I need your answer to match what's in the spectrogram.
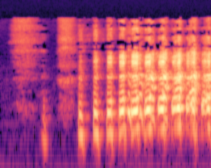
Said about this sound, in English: Because you see how the camera's like right there? It could be his breathing. Big guy like that needs to breathe.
